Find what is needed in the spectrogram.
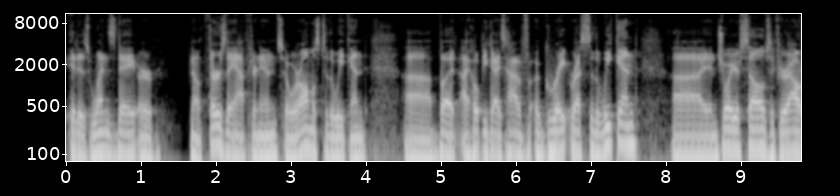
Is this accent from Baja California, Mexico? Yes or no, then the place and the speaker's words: yes; Baja California, Mexico; Like, growing up in Baja to me and watching these guys ride and watching him ride.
